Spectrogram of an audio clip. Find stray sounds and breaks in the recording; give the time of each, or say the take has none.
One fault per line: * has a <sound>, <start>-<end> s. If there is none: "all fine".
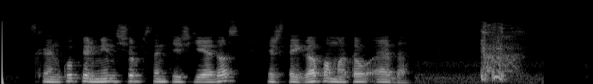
* has a cough, 4.8-5.3 s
